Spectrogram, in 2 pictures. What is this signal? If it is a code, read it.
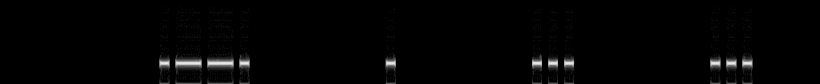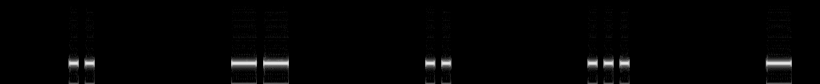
Morse code, heard as a keyed tone, about 15 wpm, spaced as for 5 wpm, 1000 Hz. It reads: PESSIMIST
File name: qotdfiles / 5wpm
